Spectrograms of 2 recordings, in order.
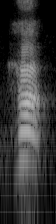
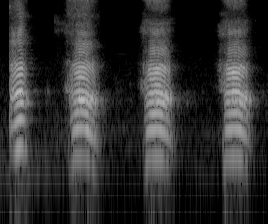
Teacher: the letters hamza and ha are pronounced by the larynx, which is the furthest part of the throat, without raising the root of the tongue or narrowing the air passageway. Okay, so there's no tension, no movement in the throat area.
